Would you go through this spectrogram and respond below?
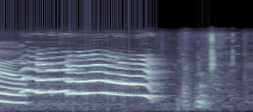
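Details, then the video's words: Female Siberian Husky singing along with its owner: one sustained, rich, harmonic howl lasting about two seconds that rises slightly, holds, then drops away, followed by the owner's encouraging voice and brief rustling. "Beautiful Siberian Husky's Beautiful Singing Voice"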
